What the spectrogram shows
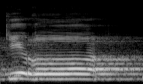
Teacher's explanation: کی، را الف زبر را، الف سے پہلے زبر ہے، الف مدہ ہوا، اس لیے الف مدہ کو ایک الف کے برابر کھینچ کر پڑھیں گے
